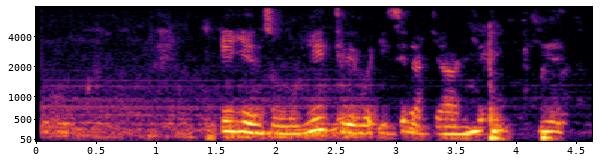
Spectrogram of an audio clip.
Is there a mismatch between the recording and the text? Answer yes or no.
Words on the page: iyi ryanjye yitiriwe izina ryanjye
yes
